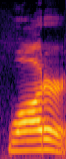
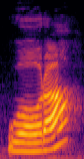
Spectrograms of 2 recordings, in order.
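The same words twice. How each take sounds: First: American accent, with the final R pronounced. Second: Australian accent, with no R and a long vowel. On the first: "미국식으로 하면" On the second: "호주식으로는"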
